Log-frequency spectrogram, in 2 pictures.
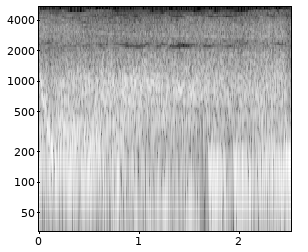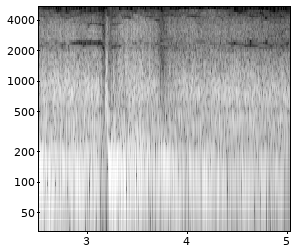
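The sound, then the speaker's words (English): Missiles explode in a chain reaction above the atmosphere, a dense roaring rumble of blasts that runs throughout, with one sharper burst a little past the middle. “Getting a chain reaction, sir. Missiles destroying each other. We must destroy every single missile.”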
